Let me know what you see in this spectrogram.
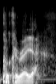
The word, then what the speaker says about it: Cucurella: Brighton's average positions, they had 6 players in the Tottenham half, and that's including, you know, Lamptey and you know, the other Cucurella, wasn't it, on the other side. Was it, could you have, absolutely murdering the pronunciation there again? – Kukureya, that's the one.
